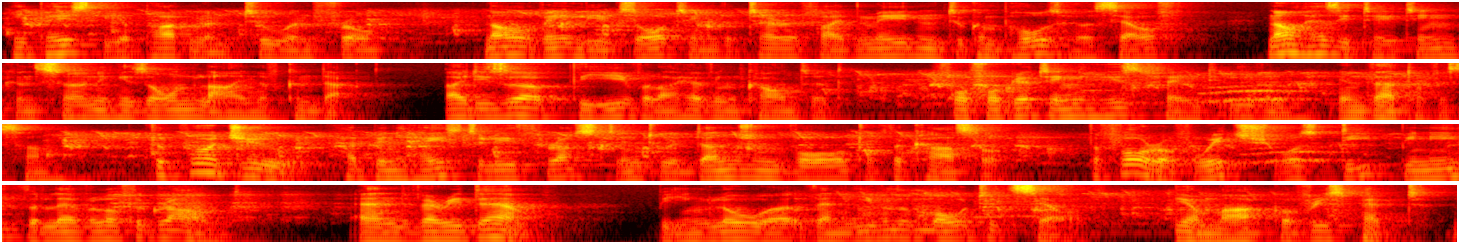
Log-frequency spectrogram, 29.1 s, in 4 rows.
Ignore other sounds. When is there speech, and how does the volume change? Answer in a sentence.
You can hear the speech from 0.0 to 29.1 s, at a steady volume.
